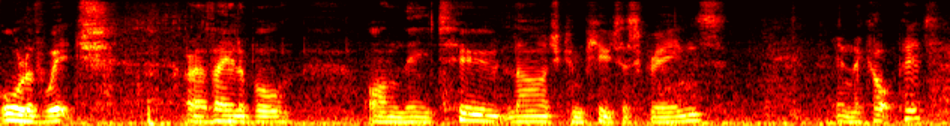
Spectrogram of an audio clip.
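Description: The speech has ordinary pitch variation, with light background noise behind it. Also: man, fairly slow pace. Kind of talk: walkthrough commentary. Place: boat. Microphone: phone near.

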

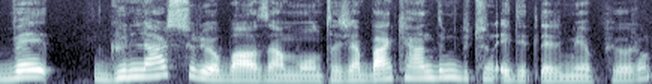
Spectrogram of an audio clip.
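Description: In a very clean, dry, close recording with a silent background and no echo, a woman with a fairly low pitch and dark, mellow tone speaks at a moderate pace with lively intonation. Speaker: influencer. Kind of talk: interview. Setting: studio.

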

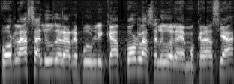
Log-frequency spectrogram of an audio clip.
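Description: The speaker talks at a moderate pace with fairly even intonation. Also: man. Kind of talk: press conference statement. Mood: firm, accusatory. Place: hall. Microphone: podium.

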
